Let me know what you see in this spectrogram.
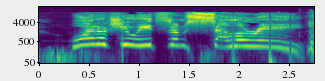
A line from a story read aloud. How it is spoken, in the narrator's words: And he's just yelling at her going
